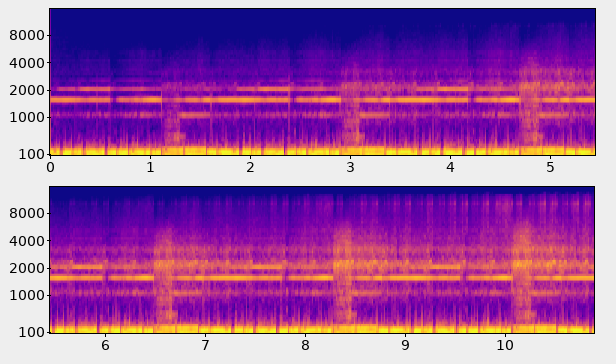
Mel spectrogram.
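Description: Techno track: a repeating synth bass riff under steady high synth tones, with an accented hit about every two seconds.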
